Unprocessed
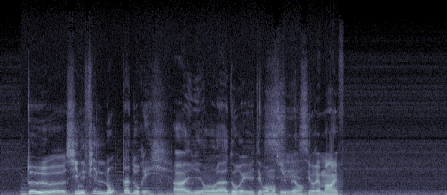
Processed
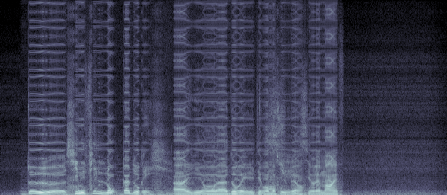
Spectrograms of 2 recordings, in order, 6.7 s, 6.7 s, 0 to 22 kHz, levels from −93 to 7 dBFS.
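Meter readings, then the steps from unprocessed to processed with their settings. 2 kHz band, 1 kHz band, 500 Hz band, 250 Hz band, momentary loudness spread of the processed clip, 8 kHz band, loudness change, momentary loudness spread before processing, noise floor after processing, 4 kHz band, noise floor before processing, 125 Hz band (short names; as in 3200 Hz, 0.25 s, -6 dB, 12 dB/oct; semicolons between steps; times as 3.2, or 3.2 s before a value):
+5.0 dB, +6.5 dB, +8.0 dB, +8.0 dB, 6 LU, +8.0 dB, +7.5 dB, 7 LU, -48 dBFS, +6.0 dB, -52 dBFS, +8.5 dB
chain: AGC gain up to 9.5 dB; in parallel at -4 dB: sample-and-hold 16×; on the sum: gain -3.5 dB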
